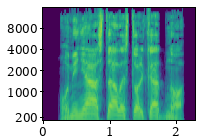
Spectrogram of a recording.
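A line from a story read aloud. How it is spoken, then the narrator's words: Throat cleared, angry. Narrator (Russian): орк откашлялся и сердито добавил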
